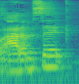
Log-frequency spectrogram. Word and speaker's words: Adamcik: It's spelled Adam C-I-K. So Adam Sick.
